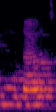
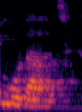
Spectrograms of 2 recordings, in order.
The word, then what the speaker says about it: modal: लेकिन गाइज़ आज मैंने मोडाल्स का टॉपिक उठाया है, जिसको मॉडल बोलते हैं वैसे तो। जो रियल इसकी प्रोनाउंसिएशन है वो मॉडल होती है, ना कि मोडाल्स।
